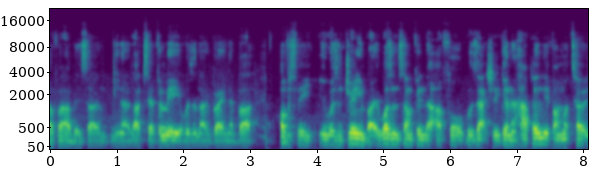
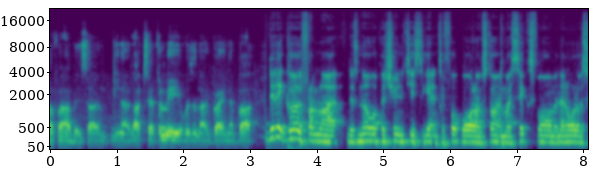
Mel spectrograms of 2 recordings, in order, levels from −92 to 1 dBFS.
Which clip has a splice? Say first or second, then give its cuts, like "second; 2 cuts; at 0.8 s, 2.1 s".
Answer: first; 1 cut; at 3.1 s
